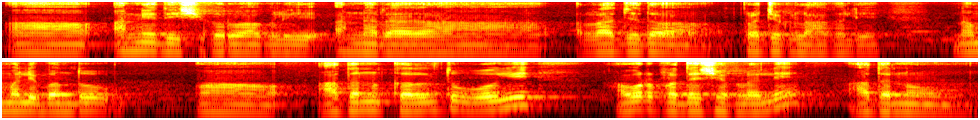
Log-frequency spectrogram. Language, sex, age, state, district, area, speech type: Kannada, male, 18-30, Karnataka, Bangalore Rural, rural, spontaneous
